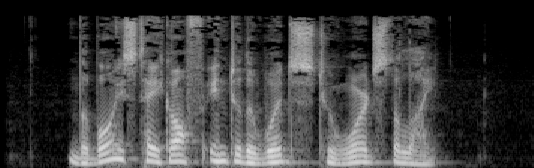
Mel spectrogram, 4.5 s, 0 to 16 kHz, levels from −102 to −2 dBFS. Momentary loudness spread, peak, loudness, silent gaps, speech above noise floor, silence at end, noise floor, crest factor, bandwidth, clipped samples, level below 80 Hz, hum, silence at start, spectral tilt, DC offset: 9 LU; -4 dBFS; -20 LUFS; none; 51 dB; 0.85 s; -71 dBFS; 18 dB; 11.5 kHz; under 0.1%; -48 dBFS; none; 0.55 s; -5 dB/octave; under 0.1%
